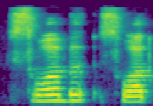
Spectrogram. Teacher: صواب کو موٹا، با پہ قلقلہ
